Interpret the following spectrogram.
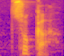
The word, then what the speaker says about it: Zucker: Yeah, it's Zucker. Zucker. That's how you pronounce it.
